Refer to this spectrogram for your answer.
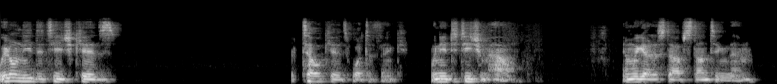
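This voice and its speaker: The voice has vocal fry and ordinary pitch variation, moving at a moderate pace with long, frequent pauses. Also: man, medium pitch for a man. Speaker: vlogger giving opinions. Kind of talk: monologue rant.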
